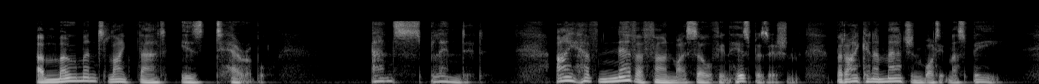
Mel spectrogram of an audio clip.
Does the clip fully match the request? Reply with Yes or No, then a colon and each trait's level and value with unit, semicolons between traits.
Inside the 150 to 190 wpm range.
No: average, 140 wpm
